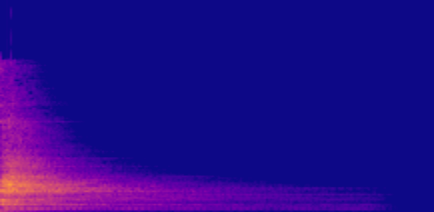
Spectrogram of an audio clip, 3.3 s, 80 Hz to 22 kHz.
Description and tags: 12 inch china cymbal struck with wooden drumstick.
china, chinese, cymbal, percussion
